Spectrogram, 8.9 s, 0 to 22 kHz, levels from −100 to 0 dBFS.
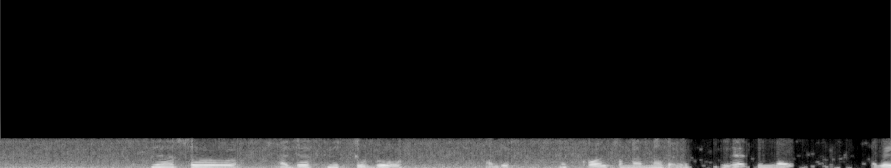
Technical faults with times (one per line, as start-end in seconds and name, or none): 0.00-8.91 G.723.1 codec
